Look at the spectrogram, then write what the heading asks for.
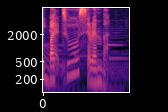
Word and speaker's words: Batu Seremban: Okay, Batu Seremban.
